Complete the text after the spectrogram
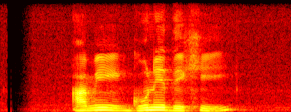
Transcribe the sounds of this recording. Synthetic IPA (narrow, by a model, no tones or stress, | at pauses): amiɡuned̪ekʰi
